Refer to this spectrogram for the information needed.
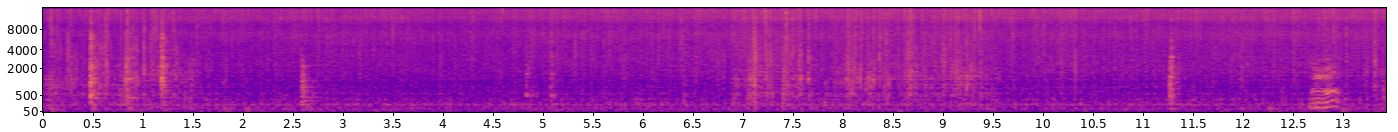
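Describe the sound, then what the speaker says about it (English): Smashburger sliders and bacon sizzle on a hot Blackstone griddle over high heat, a steady soft hiss of frying with occasional scraping and light clatter, fairly quiet throughout. "Throw them back on the griddle on high heat, and we're warming the bacon up."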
